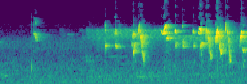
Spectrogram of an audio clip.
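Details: Grey Timbrado canary song: a lone high chirp, a short quiet gap, then building bursts of quick metallic trills and rolling notes that grow louder toward the end.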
